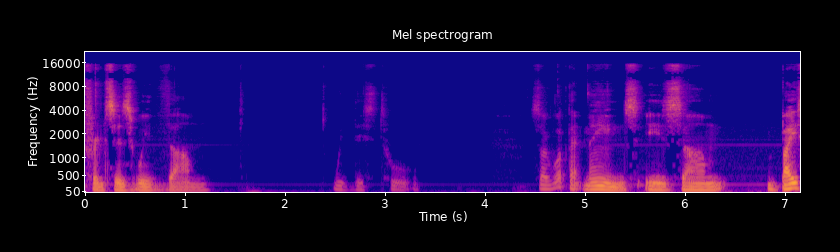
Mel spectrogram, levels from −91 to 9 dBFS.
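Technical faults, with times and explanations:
4.53 to 5.22 s, zipper noise: a level change of roughly 20 dB is applied in discrete jumps, around 150 per second, instead of as a smooth ramp. Each abrupt jump puts a small discontinuity into the waveform, and that many clicks in quick succession over these 0.7 s merge into a ticking, zipping texture that rides on top of the sound while the gain moves.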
